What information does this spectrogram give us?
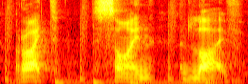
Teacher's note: So when we're looking at the South African accent, I think the biggest sound that helps me as an actor is the I sound in write, sign, and live. It becomes more like an oi, a bit like the oi in oil and boy.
